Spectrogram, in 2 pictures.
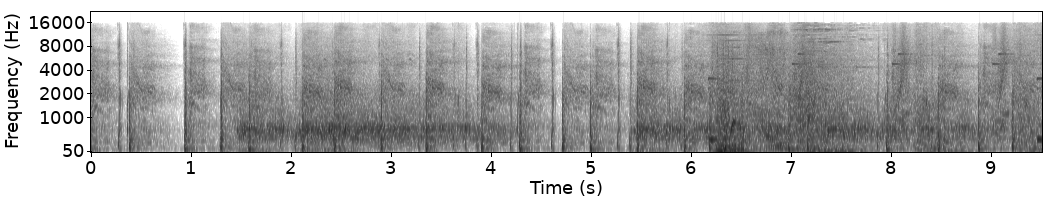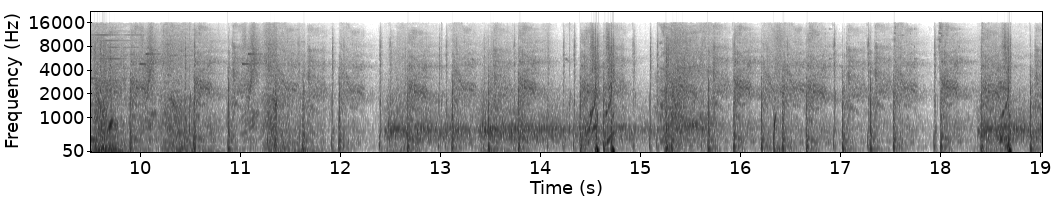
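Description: Game effects pop and chime rapidly as pieces attack.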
